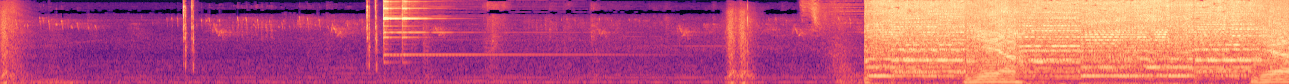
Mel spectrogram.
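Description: Subscribe-button animation sound effects: a whoosh, a click, and a bell-like ding that rings for a couple of seconds, then a second whoosh. About two-thirds of the way in, a loud hip-hop track with a heavy bass beat cuts in suddenly and is the loudest sound.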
